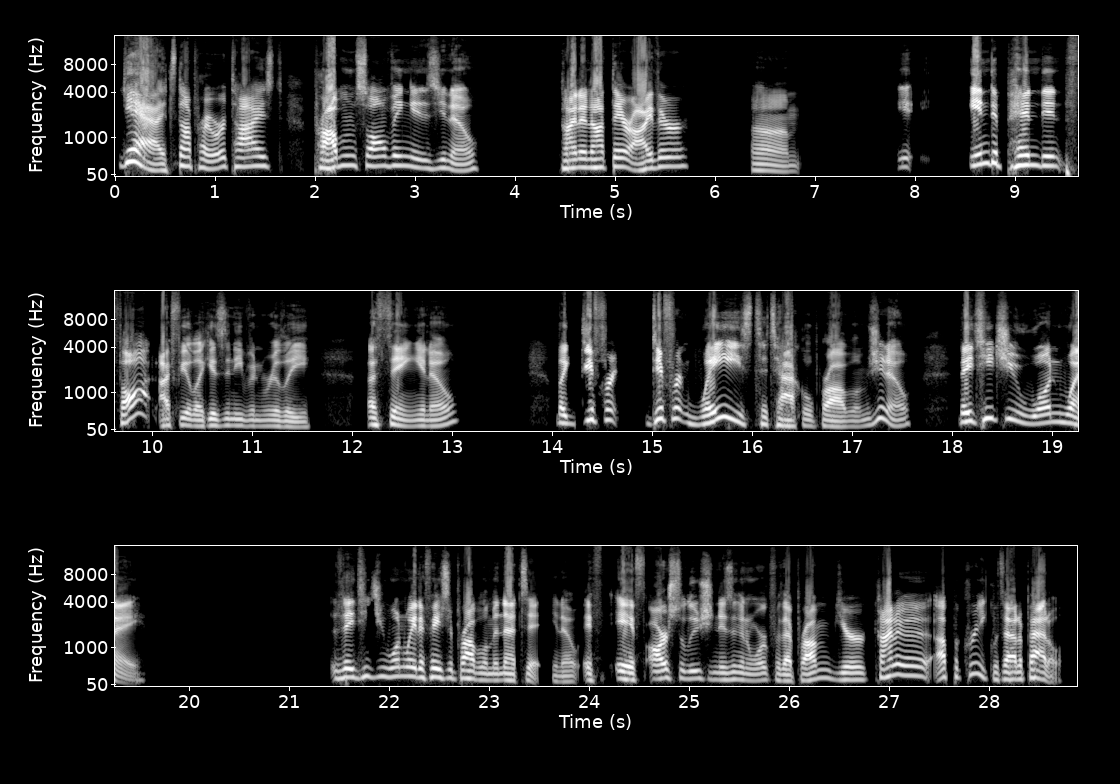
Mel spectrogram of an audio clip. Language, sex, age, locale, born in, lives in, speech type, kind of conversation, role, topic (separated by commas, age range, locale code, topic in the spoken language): English, male, 30-34, en-US, United States, United States, conversation, podcast, guest, What changes could help schools equip students for a rapidly changing world?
